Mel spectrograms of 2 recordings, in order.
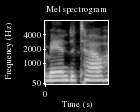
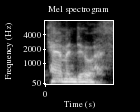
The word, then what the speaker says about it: Tamandua: But Mandatau, how do you say it? – Tamandua.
